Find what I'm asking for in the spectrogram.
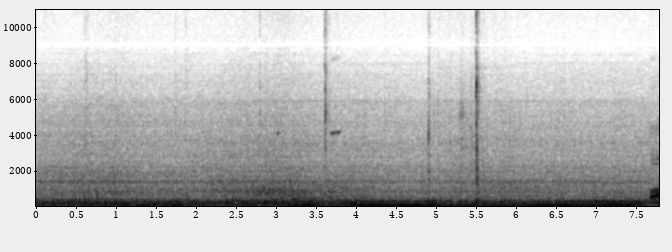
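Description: A 1966 Buick Skylark convertible's engine hums steadily from inside the cabin as it drives, with a low rumble and occasional faint clicks, no talking.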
